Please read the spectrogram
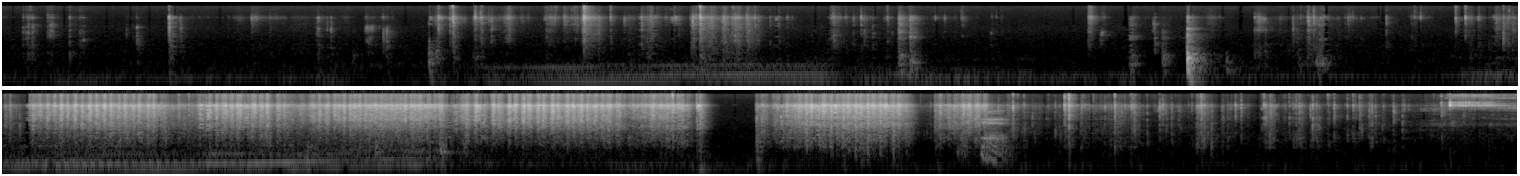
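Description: Small plastic diamond-painting drills poured from a zip bag into a plastic funnel tray: a loud, steady rush of tiny beads for about seven seconds from about halfway in, then a shorter second pour after a brief break. Before that come light clicks and rattles of small plastic drill containers being handled, with one sharp click.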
